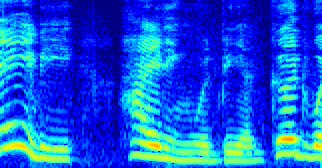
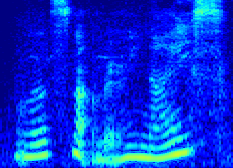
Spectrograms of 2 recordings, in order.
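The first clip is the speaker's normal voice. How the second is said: soft aside; 3 semitones higher, 11 dB quieter than usual. Real, not acted. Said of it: "reader's soft aside to listeners".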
